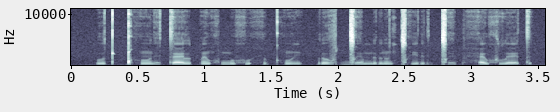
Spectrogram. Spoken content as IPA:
u t ǃʰ ũ ɾ ɛ̤ t æ l p ɛ̃ xʷ m ʊ xʷ ɪ h ɪ kʷʰ ĩ | ɾ ʊ v ɡ͡ǀ ɛ m r ũ ǀʰ i r ǀ ɛ̤ p h æ xʷ l ɛ t

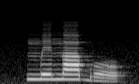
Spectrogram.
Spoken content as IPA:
m e˧ n a˧ b o˨

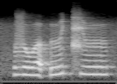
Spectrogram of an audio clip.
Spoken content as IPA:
z u˨˩ ə̯ ʔ ɨ˨˦ t͡ɕ ɨ˧

